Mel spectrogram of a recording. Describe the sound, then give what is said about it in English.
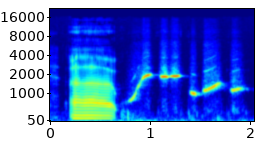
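A person whistles a few short, clear notes after a brief buzzy voiced tone. The whistling opens with a rising glide into higher notes, then drops to slightly lower, fairly loud notes. “I can whistle better than this. I'm trying to like take it. I could move the microphone away when it's whistle time.”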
